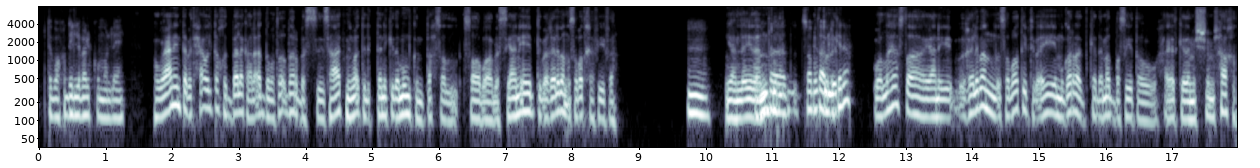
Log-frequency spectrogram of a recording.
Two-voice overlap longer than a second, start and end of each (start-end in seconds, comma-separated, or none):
10.7-12.0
